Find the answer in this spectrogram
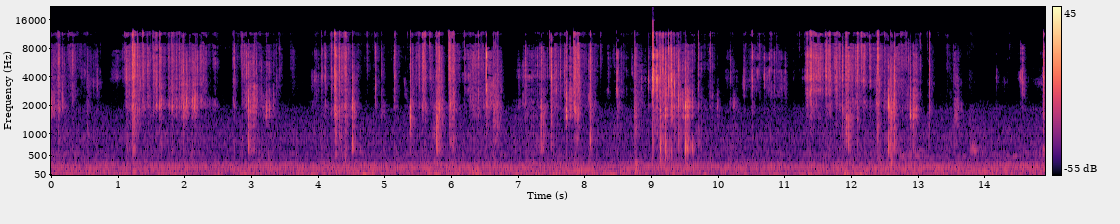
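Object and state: Dry bar soap being cut.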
